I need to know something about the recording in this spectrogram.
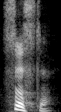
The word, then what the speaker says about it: Sister: everyone calls her sister that's spelled s-i-s-t-e-r pronounce sista she is the inspiration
